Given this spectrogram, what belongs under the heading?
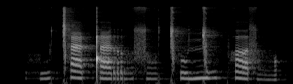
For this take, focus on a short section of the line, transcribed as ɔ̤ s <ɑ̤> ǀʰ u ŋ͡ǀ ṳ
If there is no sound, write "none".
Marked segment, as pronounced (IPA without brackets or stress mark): ɔ̤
